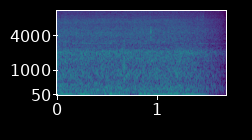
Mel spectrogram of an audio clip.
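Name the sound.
river flowing, swollen in rainy season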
